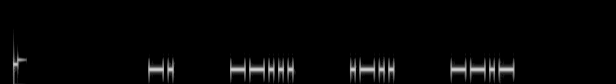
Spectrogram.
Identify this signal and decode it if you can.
Morse code, heard as a keyed tone, about 25 wpm, spaced as for 12 wpm, 700 Hz. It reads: N7LQ
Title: USA Call Signs - 4 Characters - 4x Character Spacing - 25wpm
